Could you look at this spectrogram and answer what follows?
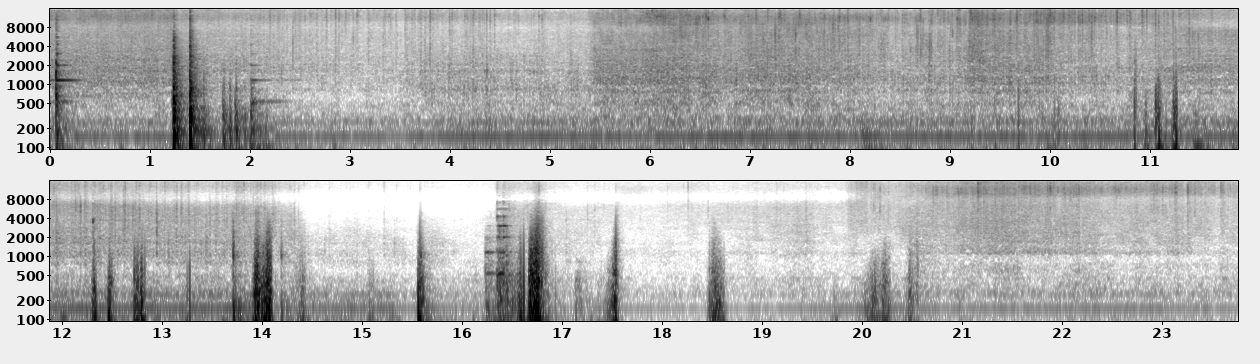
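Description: Quesadilla vegetable mixture cooking in a hot pan and being spread into a circle with the back of a spoon, a steady sizzle running under sharp clinks and scrapes of the spoon against the pan.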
